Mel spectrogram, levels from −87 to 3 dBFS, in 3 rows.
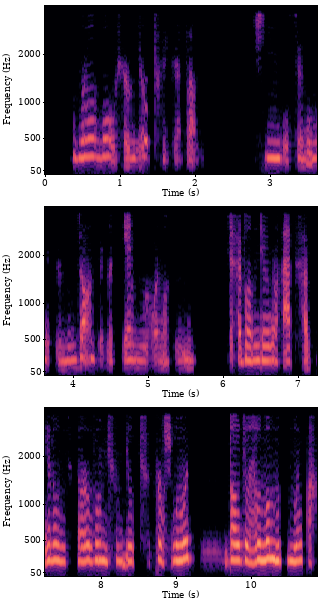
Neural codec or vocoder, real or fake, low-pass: codec, 16 kHz, 0.5 kbps, FreqCodec, larger model; fake; 3.6 kHz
